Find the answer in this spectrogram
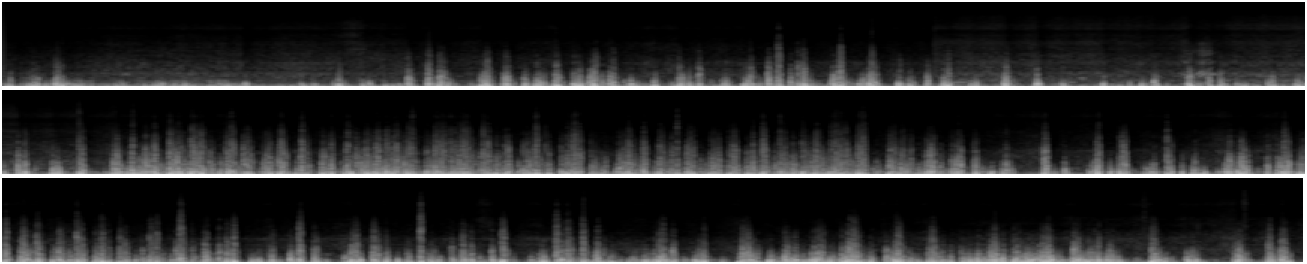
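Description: Wind buffeting the microphone from a moving vehicle: a loud, low rumble broken by irregular thumps, with road or running noise underneath and a short higher hiss about eight seconds in.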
